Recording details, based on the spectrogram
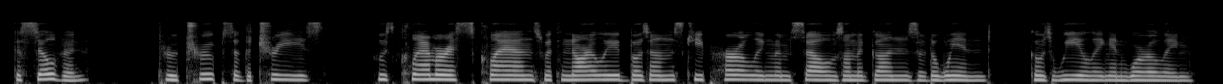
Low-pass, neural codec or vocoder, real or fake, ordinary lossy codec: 7.2 kHz; codec, 44.1 kHz, 3.4 kbps, Pupu-Codec; fake; MP3, 64 kbps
